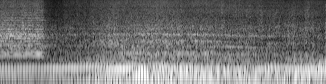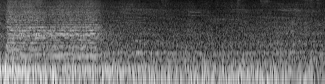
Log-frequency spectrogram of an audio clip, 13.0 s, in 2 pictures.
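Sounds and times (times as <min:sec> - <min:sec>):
locomotive horn: 0:00.0 - 0:01.2, 0:06.5 - 0:09.4
diesel engines pulsing rumble: 0:00.0 - 0:12.0.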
